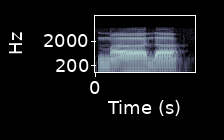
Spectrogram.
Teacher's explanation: یہاں پر الف کو کھینچیں گے آپ، ایک ایک الف کی مقداری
